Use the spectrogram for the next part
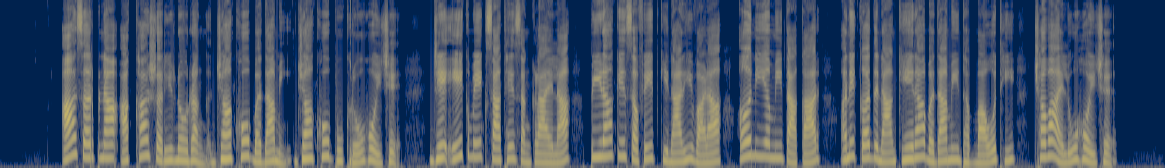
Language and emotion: Gujarati, neutral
